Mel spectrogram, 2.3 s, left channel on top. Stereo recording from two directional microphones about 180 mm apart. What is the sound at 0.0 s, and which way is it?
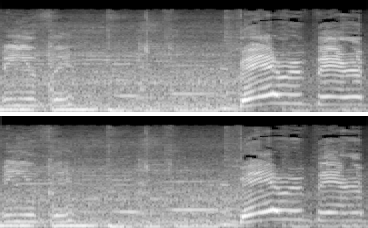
Music, 10° right (ahead or behind).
